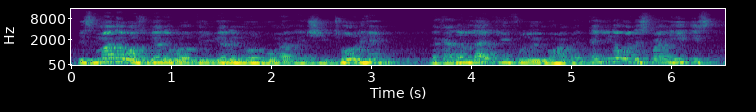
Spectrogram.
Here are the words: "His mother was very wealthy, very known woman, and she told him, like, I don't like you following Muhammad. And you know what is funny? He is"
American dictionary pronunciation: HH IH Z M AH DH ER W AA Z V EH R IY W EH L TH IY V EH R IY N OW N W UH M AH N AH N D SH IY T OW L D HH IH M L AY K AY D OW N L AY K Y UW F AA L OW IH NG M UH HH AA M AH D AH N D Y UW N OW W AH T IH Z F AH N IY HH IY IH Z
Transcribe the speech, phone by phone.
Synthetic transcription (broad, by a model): HH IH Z M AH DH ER W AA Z V EH R IY W EH L TH IY V EH R IY N OW N W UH M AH N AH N SH IY T OW L D HH IH M L AY K AY D OW N L AY K Y UW F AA L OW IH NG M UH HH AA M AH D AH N Y UW N OW W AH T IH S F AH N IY HH IY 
